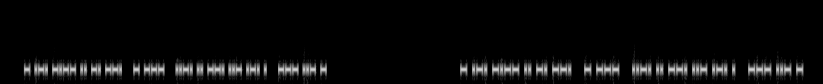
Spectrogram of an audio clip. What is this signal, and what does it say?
Morse code, heard as a keyed tone, about 58 wpm, 700 Hz. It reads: TRYING TO FIGURE OUT TRYING TO FIGURE OUT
